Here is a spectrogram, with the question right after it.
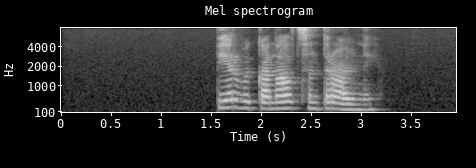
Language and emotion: Russian, neutral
